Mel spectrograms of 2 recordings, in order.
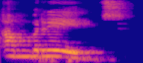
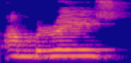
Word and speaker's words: umbrage: on a bridal Meggie thank you he took umbrage at this to pronounce Jessica a humble rage and umbrage ambarish it is pronounced like this he took umbrage at his lethargy very talent lazy I'm usually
